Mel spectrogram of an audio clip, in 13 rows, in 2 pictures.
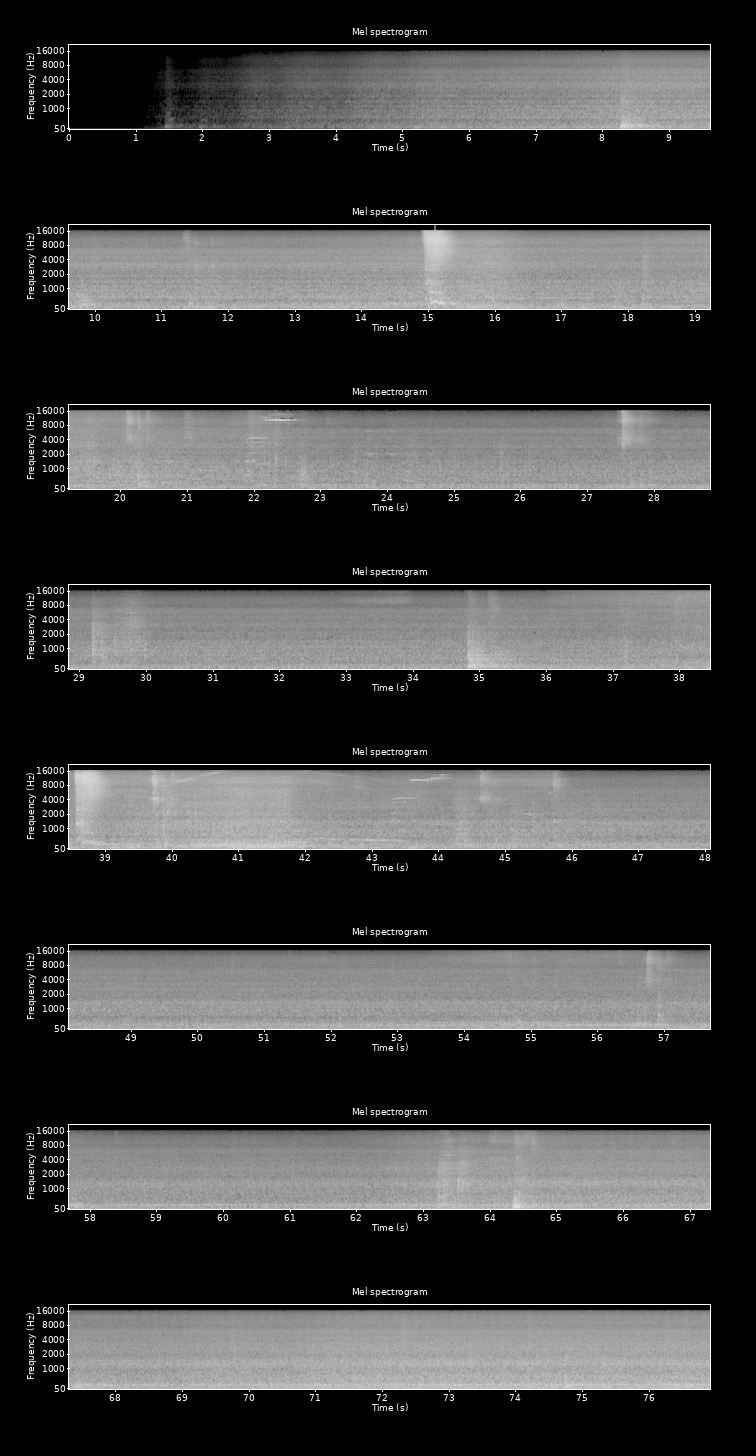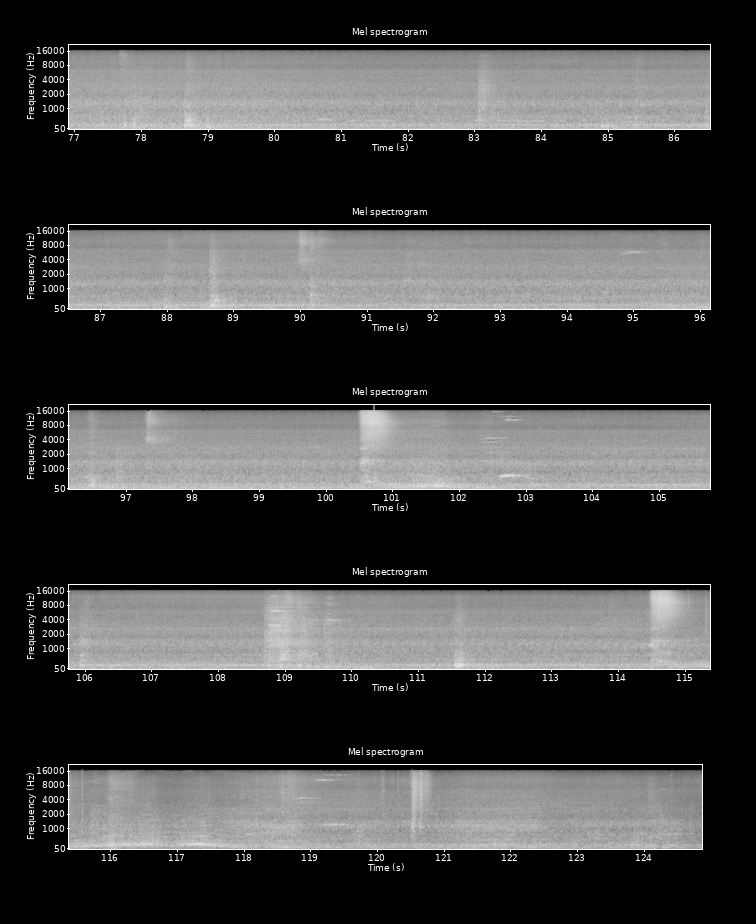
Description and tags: Stereo recording of a garbage truck on my street in Montreal. Recorded with a Song PCM-D50.
garbage, truck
